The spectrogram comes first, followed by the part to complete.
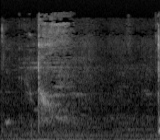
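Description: A brief faint whisper about half a second in, fading away, then quiet room tone.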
